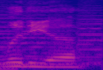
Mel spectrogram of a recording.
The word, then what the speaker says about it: Rydia: Yes, chat, this is Rydia country. And that country is probably actually Lydia. But I'm gonna stick to the traditional pronunciation.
